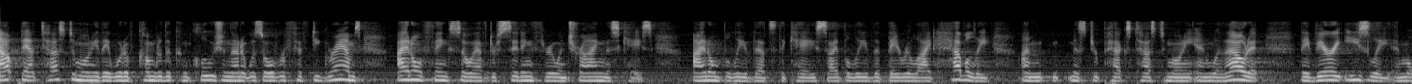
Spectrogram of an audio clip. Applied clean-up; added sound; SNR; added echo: none; none; none; none.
